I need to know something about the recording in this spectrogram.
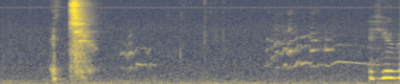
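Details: One sharp, hissing sneeze, followed by soft chirps and a short meow from cats, which reportedly meow every time they hear a sneeze.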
